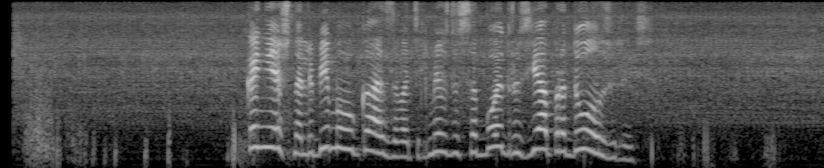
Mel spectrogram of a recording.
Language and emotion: Russian, positive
